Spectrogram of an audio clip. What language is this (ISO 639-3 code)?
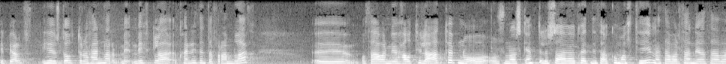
isl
